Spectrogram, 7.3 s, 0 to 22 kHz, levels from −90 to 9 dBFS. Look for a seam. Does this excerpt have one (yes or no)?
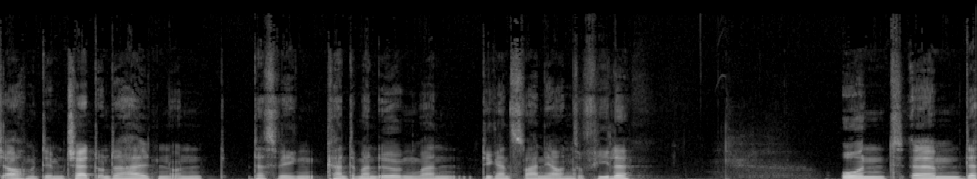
yes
